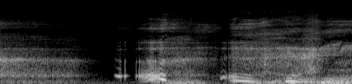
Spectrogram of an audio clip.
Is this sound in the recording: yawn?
yes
